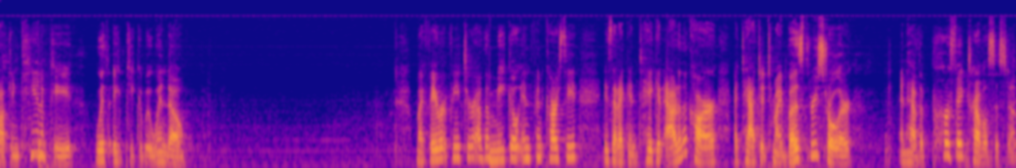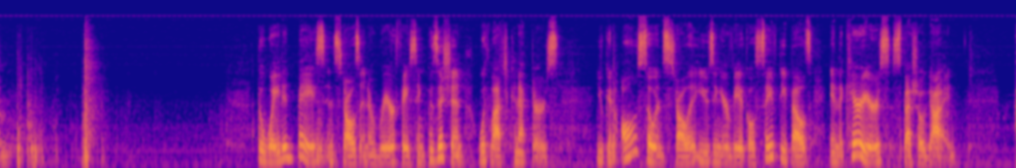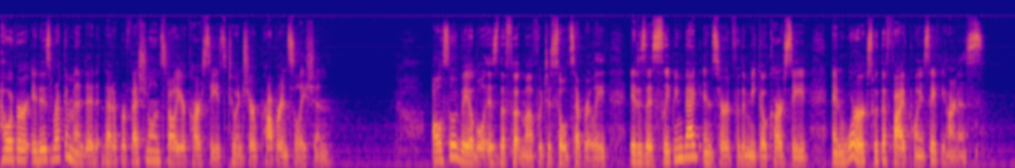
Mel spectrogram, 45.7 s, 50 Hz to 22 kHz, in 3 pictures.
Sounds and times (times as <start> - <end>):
Speech: 0.0 - 2.8, 6.2 - 12.8, 13.5 - 15.4, 19.1 - 23.6, 24.2 - 29.6, 30.5 - 35.5, 37.0 - 45.3.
